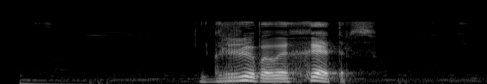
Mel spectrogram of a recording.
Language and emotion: Russian, angry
